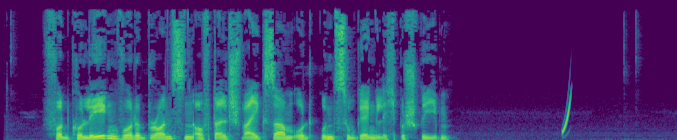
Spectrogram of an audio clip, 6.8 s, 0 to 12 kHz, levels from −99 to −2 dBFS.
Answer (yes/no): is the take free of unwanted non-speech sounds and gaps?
no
